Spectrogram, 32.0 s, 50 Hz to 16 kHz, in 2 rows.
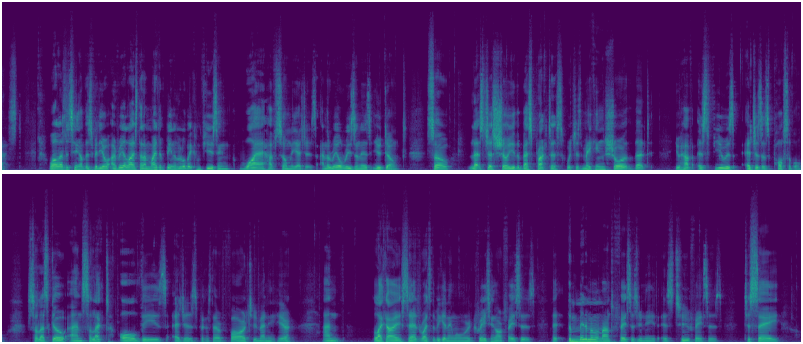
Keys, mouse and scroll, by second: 9.0 shift+click, 12.0 x, 17.5 2, 18.9 shift+click, 21.9 shift+click, 23.1 shift+click, 24.5 shift+click, 26.4 shift+click, 28.0 x, 31.8 x.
